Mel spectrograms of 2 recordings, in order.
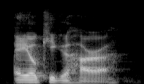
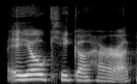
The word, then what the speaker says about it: Aokigahara: Aoghikehara Forest. Do you know how to say this? – One second. – Aoghikehara Forest. – Aokigahara. – Mm-hmm. Aokigahara. That sounds way better.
